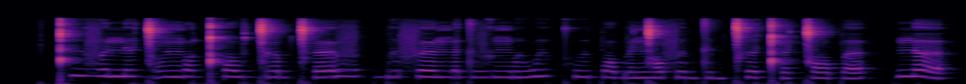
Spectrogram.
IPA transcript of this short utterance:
ǃʰ ɨ v ə n ɘ ɡ͡ǀ ɔ ŋ ɔ ǃʰ ɔ w ɡ͡ǀ ɐ b ǀʰ œ v | b ɘ f œ ŋ ɐ t v ɨ ŋʷ ɨ w ɨ kʷʰ ɨ p ɔ b œ ŋ͡ǀ ɔ f ɘ b t ɨ b ǀʰ ə ǃʰ œ ǀ ɔ p ɐ | n ɐ

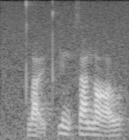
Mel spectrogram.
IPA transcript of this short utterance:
t̪ w a̰˨˩ ɪ̯ t̪ʰ i˥˨ n t͡s a˦ n ɑ˨˦ ʊ̯

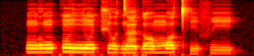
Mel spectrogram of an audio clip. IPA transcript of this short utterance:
ŋ o˦ ŋ k ũ˦ ɲ ũ˦ t͡ʃ o˦ d ã˦ ɗ ɔ˦ m ɔ˦ tʰ i˨ f i˦

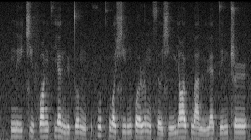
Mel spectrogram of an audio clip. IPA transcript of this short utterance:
n̪ i˧˥ t͡ɕ i˨˩ f ɑ˥ ŋ t̪ʰ j ɛ˥˩ n̪ y˨˩ t̪ ʊ˥˩ ŋ | f u˥ kʰ w ɔ˨ ɕ i˧˥ ŋ p ɤ˧˥ ɻ ɤ˥˩ ŋ s ɹ̩˨˩ ɕ i˦ ŋ m j ɑ˥ ʊ̯ p w a˨˩ n l ɥ ɛ˥˩ t̪ i˥ n ʈ͡ʂ ɻ̩˥

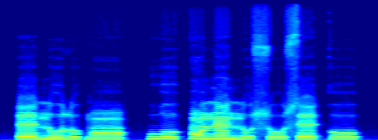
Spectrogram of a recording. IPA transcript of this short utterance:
ɛ˧ n o˦ l o˧ ɡ ɔ̃˦ | w o˦ k ɔ̃˦ n ɛ̃˦ n o˧ s o˨ s ɛ˧ k o˦

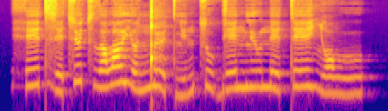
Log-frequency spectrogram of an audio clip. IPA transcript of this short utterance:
h eː˧ t z e˨ t͡s ø˦ t͡s ð ə˧ lˠ əː˦ j əː˧ ŋ͡ǃ øː˦˨ t lʲ ø˨˦ n t͡s u˦˨ ɡ eː˦ n lʲ uː˦ n e˧ t eː˦ ʎ ɔ˧ β u˧

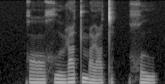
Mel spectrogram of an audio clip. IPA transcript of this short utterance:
k ɔː˨ x u˨ ɭ ɛ˦ tˤ m œː˨ tˤ | χ u˨

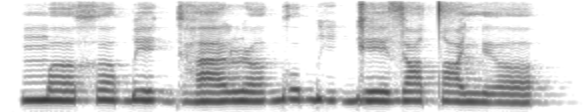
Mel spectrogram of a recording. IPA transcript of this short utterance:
m ʌ x ʌ ɓ e ɡʱ a ɭ ʌ ɡ o ɓ i ɡ e z ɯ tˤ a lʲ ʌ

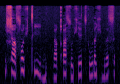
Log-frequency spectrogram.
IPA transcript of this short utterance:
ɕ ɛ˥˩ sˤ u˥ ç tʼ i˥˩ b | ə˩ qʼ ə˥˩ s u˩ ç ɾ ɪ˥ t͡sʼ u˩˥ ɾ ʌ˧ ç b ə˩˥ s

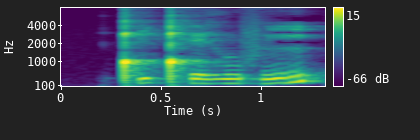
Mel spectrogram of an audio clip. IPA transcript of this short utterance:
ǃʼ i ǃʰ e ɣ u f ĩ

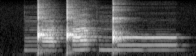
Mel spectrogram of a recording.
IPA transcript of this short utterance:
ŋ͡ǃ a ǃ a θ ŋ͡ǃ oː

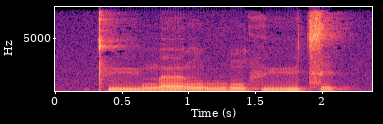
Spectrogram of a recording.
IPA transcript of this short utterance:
t̪ʰ yː˨ m œː˨ ŋ uː˨˧ ŋ f yː˨˥ t͡s ɪ˨ k̚

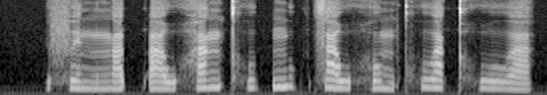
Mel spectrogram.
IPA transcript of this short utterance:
f e˧ n ŋ a˦˥ t̚ ʔ a˧ w h a˥˩ ŋ kʰ u˦˥ k̚ ŋ u˥˩ k̚ s a˧ w h o˨˩ m kʰ u˧ a̯ kʰ w u˨˩ a̯

